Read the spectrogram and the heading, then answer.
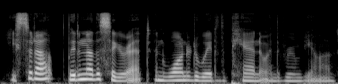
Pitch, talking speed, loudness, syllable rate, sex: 185 Hz, 285 wpm, -18 LUFS, 7.9 syllables/s, female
